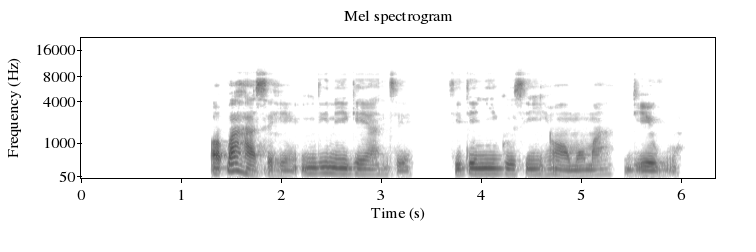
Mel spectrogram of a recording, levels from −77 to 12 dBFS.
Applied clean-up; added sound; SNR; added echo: none; none; none; none.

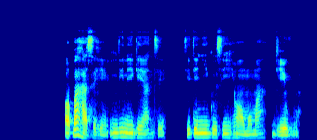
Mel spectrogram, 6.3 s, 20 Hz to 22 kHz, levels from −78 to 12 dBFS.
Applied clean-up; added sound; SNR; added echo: neural mask model Resemble Enhance denoiser.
